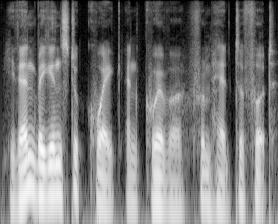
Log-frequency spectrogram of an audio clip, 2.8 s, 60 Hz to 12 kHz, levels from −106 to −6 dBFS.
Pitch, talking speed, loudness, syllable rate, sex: 95 Hz, 235 wpm, -18 LUFS, 5.3 syllables/s, male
